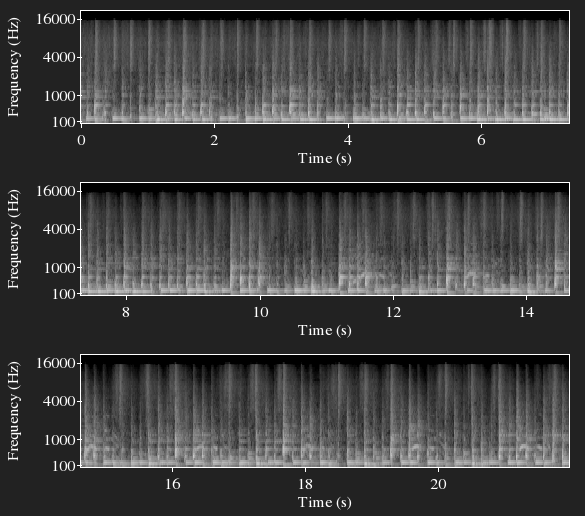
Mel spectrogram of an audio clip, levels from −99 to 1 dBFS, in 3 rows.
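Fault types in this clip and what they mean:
No faults are audible anywhere in this recording of sounds.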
